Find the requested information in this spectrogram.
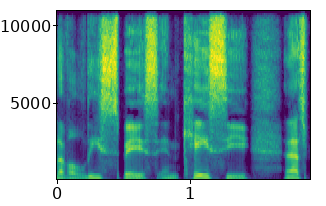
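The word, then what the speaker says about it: Cayce: More recently, their lapidary workshop was running out of a lease space in Casey, and that's pronounced KC.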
